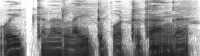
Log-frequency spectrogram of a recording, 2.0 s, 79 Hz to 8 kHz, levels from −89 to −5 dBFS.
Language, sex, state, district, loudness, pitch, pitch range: Tamil, male, Tamil Nadu, Kanyakumari, -21 LUFS, 95 Hz, 90-105 Hz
